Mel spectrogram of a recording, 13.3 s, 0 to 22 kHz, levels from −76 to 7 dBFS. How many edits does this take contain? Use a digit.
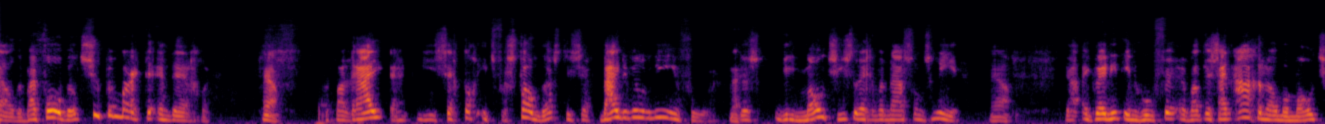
0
